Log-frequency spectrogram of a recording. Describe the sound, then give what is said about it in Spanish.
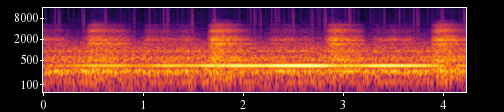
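Heavy, slow breathing comes through a line in four rhythmic breaths, each a broad hissing swell, over a steady electronic hum and faint static. Nobody speaks. “No hubo respuesta, solo su respiración.”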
